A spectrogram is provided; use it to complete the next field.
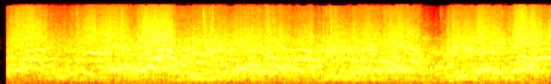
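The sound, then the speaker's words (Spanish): Thousands of protesters in Cuba shouting together, a dense, loud, continuous roar of many raised voices with chanting swells, steady throughout with a brief dip near the end. “Las voces de miles de manifestantes hicieron eco en Cuba, nación que se vio sacudida el fin de semana por el clamor de quienes buscan un cambio en ese país.”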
